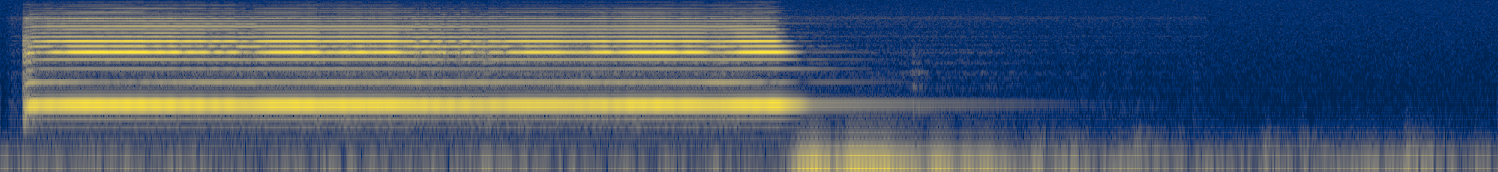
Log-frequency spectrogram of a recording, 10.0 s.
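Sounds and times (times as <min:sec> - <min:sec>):
violin arco on A string: 0:00.2 - 0:05.6.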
